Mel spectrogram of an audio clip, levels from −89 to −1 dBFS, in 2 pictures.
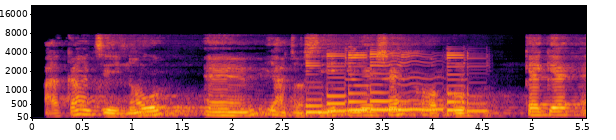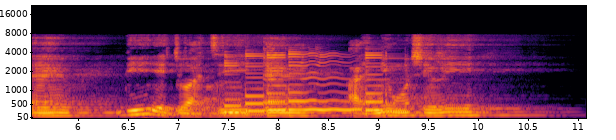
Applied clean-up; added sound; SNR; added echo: none; Electric guitar; -3 dB; reverberation time 1.9 s.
